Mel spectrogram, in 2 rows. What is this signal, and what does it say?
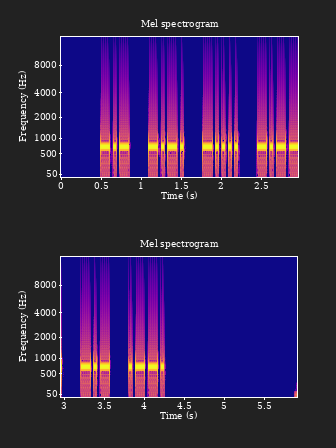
Morse code, heard as a keyed tone, about 30 wpm, spaced as for 22 wpm, 700 Hz. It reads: KC6YKP
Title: USA Call Signs - 2x Character Spacing - 30wpm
